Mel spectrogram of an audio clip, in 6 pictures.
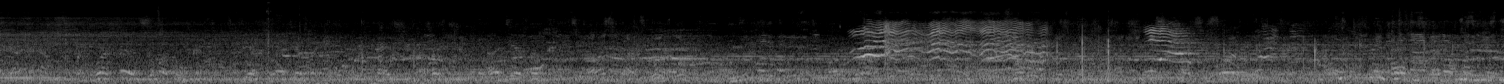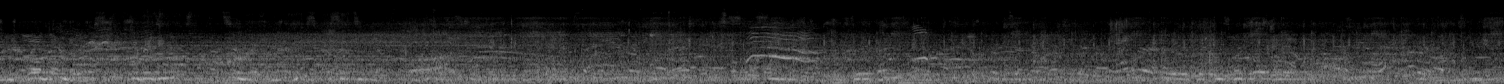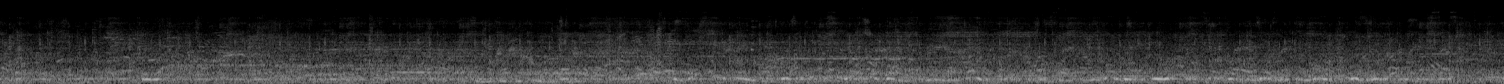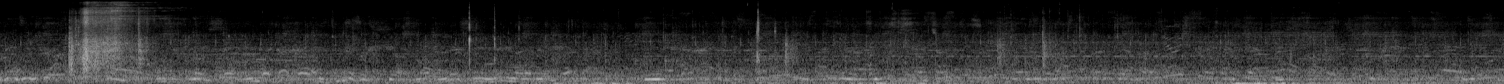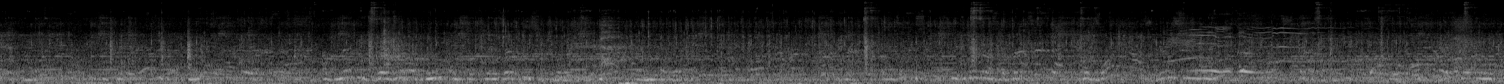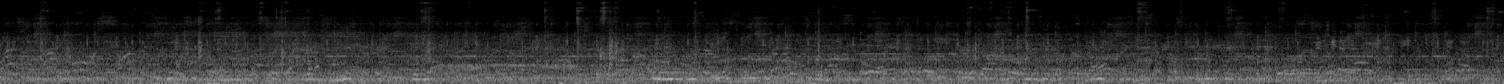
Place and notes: ул. Кирова, Челябинск, Челябинская обл., Россия - walking people, children, sound advertising, laughter, scattering of small coins.
One of the main walking roads of Chelyabinsk. People relax and go to the cafe. Lots of sculptures.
